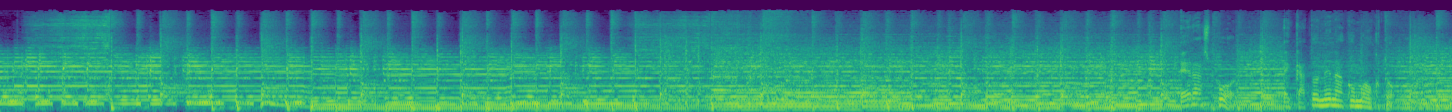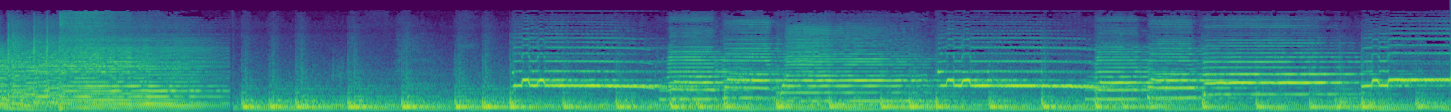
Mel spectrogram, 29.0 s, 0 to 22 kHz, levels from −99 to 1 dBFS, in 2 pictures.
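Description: From start to finish the sound shows gain pumping. The gain is pulled down each time a loud sound arrives, a swing of around 15 dB, and the loud and quiet parts sit unnaturally close in level. The likely cause is input gain set far too high with a fast limiter or compressor clamping every peak. Unlike a noise gate, which chops the background to silence, this fault turns the gain down on loud sounds rather than muting the gaps.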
